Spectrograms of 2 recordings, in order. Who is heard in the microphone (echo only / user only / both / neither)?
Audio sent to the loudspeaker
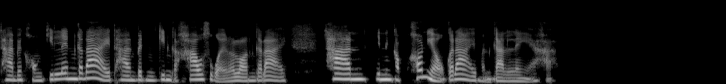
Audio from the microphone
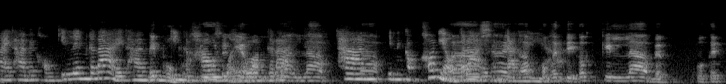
both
